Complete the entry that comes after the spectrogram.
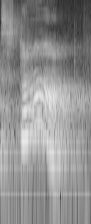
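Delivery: high, loud cry to halt; exclaiming. A narrator's reading. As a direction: shout stop before the boot falls. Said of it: "exclaimed the little red ant".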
